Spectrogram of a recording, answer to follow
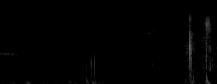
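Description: Near-silent outdoor quiet with a few faint, brief bird chirps, and a short sharp scuff near the end.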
